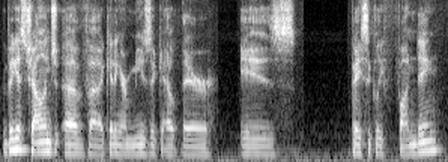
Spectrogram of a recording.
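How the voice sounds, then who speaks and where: A man chatting casually as an interview guest, quiet and calm in his delivery. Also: lowish voice, measured pace. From Canada. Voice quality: quiet speaking voice. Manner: calm, easygoing. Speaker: metal band vocalist, podcast guest.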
